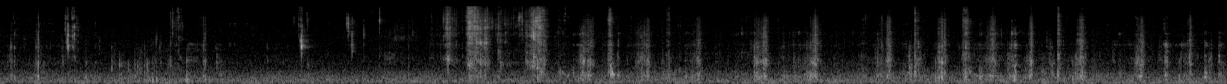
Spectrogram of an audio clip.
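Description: Close-miked chewing of crispy deep-fried pork, a run of sharp crunches and wet mouth clicks, loudest about four to five seconds in.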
